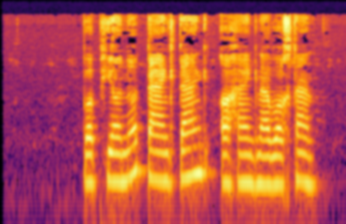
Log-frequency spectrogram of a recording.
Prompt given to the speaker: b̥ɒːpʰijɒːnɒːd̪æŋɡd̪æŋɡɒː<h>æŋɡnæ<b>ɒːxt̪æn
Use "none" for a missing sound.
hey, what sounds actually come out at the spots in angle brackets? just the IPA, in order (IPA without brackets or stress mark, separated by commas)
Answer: h, v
